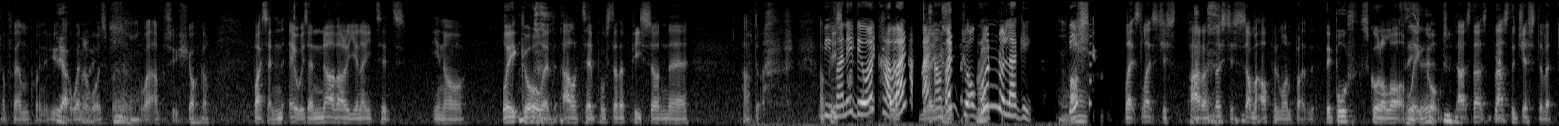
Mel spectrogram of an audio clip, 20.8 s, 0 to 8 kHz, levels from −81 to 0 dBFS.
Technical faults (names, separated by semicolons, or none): speech suppressed in double talk; echo leak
